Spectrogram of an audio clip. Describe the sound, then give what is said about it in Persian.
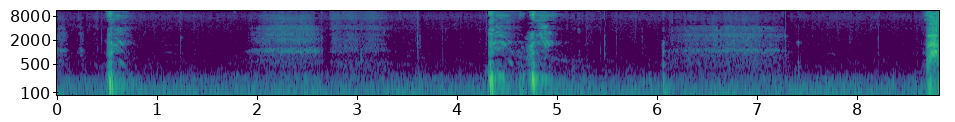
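A person coughs several times: one sharp cough, later a quick pair of hacking coughs, and another at the end, with faint raspy breathing in the quiet between them. “برای کمی سرفه کردن ظرف و اتاقتون جدا کردین.”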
